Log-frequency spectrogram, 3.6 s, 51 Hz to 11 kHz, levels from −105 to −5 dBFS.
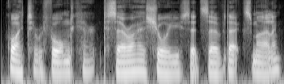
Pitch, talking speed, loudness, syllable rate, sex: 110 Hz, 185 wpm, -20 LUFS, 6.3 syllables/s, male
